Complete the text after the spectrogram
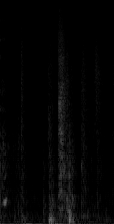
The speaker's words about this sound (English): She's gone to the front door. She's expecting mail. The package has arrived. I think it's from ASOS.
